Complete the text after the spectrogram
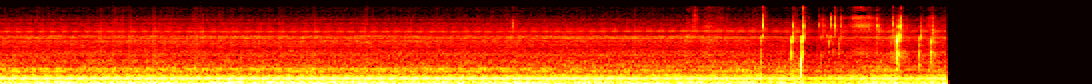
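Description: Electronic equipment hums steadily.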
